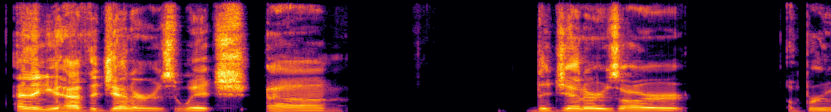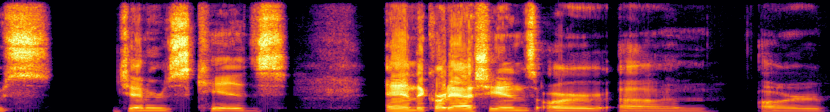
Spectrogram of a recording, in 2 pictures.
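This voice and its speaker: Hoarse young man, rambling podcast co-host. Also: medium pitch. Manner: rambling, filler-heavy, laughs often. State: hoarse, recovering from illness. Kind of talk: casual podcast chat.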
